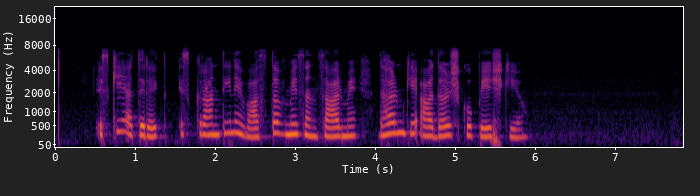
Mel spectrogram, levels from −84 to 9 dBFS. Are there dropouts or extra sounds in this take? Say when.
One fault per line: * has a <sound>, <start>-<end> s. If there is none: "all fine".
all fine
